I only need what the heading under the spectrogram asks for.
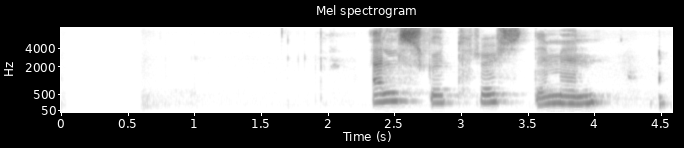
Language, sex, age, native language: Icelandic, female, 7, Icelandic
